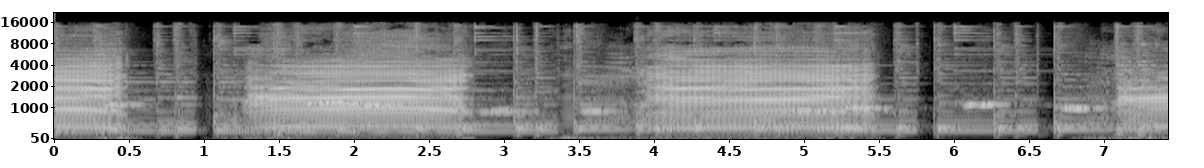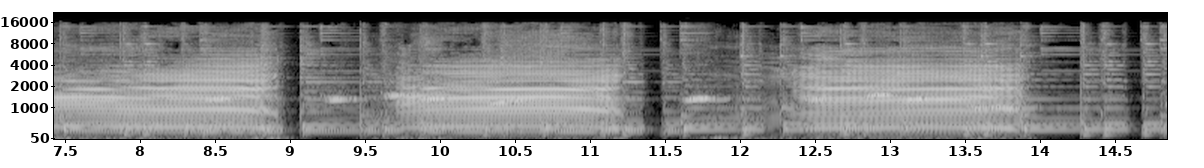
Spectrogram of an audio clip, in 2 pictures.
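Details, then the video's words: Tame cow eating grass in a rice field moos five times in a regular rhythm, roughly every two and a half seconds, each call full and droning, accompanied by background music. "suara sapi lucu jinak yang sedang makan rumput di ladang sawah"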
